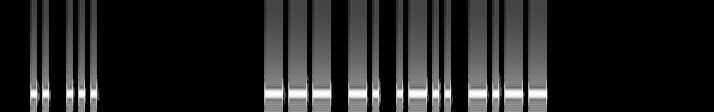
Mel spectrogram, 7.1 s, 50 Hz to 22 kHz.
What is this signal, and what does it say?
Morse code, heard as a keyed tone, about 20 wpm, 700 Hz. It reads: IS ONLY
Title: 4x Word-Spacing - Sentences from Top 300 Words - 20wpm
